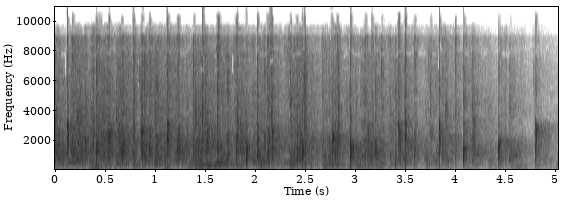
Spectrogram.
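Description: A burst of applause from a group, dense overlapping claps that stay loud and steady for about five seconds, with a few sharper individual claps standing out toward the end. The applause follows the announcement that Roberto Ter Hark, alderman of Noordwijk, is the first to be recommended by the council.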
